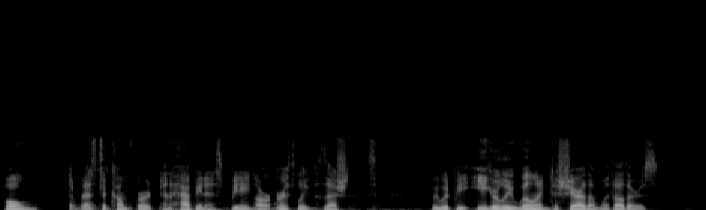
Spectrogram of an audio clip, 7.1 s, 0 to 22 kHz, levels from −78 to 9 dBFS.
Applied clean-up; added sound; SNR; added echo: neural mask model DeepFilterNet 3.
